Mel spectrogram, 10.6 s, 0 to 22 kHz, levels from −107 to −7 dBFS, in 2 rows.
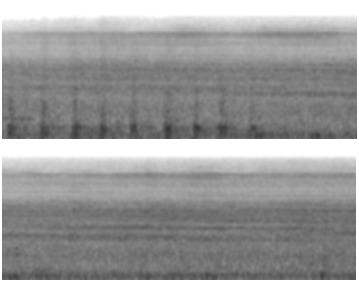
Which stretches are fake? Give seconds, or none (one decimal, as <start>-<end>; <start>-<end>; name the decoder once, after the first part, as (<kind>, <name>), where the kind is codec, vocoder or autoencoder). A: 0.9-2.9 (vocoder, BigVGAN v2)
